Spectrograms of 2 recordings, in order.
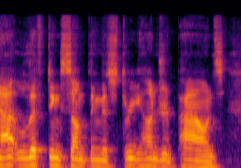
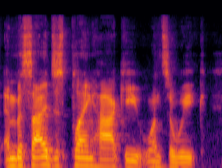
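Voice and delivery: normal talking voice

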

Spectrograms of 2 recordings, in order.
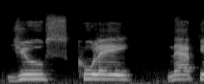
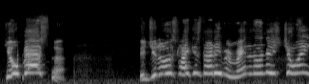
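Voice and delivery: much higher, amused voice for the neighbor; high-pitched neighbor voice. Retold or imitated. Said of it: "And he said".

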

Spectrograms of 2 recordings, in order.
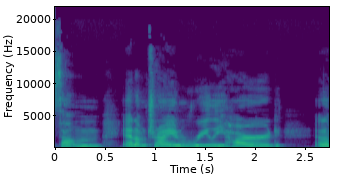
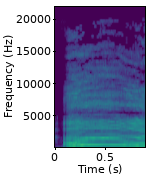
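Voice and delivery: guilty gasp. Retold or imitated. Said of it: "I was like".

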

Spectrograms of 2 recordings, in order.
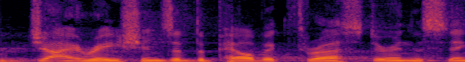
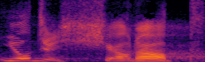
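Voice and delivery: mock irritation; 4 semitones higher than usual. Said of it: "And I'm like".

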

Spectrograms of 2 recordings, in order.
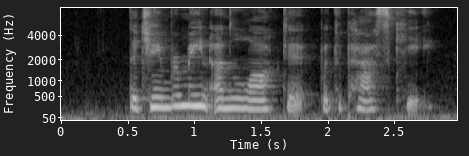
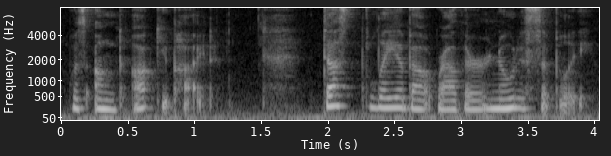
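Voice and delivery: ordinary delivery

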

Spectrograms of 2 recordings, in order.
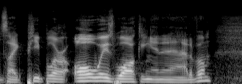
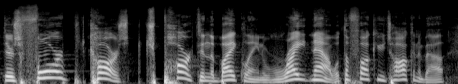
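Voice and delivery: retold heated arguing; 6 semitones higher than usual. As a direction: hammer out the point in mock outrage. Retold argument with the driver.

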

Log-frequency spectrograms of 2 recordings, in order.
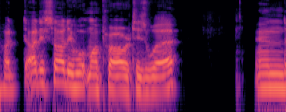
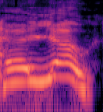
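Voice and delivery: Scott Hall call; 9 semitones higher, 6 dB louder than usual. Retold or imitated. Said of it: "It sounded like".

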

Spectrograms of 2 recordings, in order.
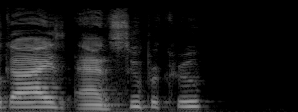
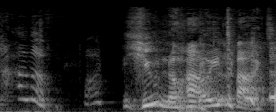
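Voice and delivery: high-pitched mock disbelief; incredulous challenge; 9 semitones higher than usual. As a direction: replay your baffled comeback, pitched up. Retells incredulous challenge to waitress.

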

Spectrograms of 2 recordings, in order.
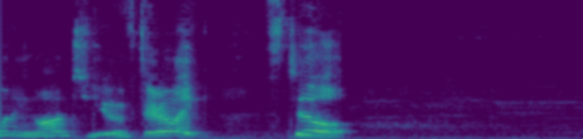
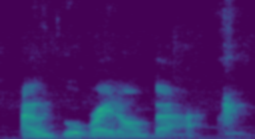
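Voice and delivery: usual speaking voice

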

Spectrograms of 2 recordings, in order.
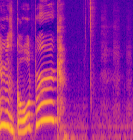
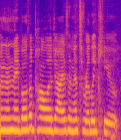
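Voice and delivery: usual speaking voice

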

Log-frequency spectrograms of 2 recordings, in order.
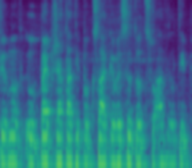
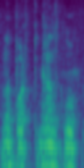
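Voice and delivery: Ronaldo impression; 6 dB quieter, slower than usual. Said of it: "parece o Luís Franco Bastos a imitar o Ronaldo".

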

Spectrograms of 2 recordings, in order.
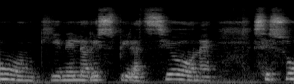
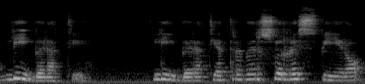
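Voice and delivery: ordinary delivery

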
